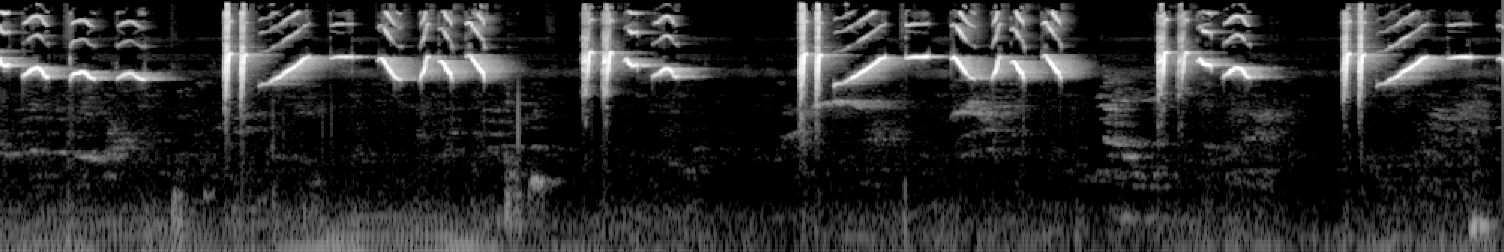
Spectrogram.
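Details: Lure song of a kolibri wulung (Van Hasselt's sunbird) used for training cage birds: repeated phrases opening with sharp high ticks, then rising buzzy sweeps and slurred whistles, phrases every two to three seconds.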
